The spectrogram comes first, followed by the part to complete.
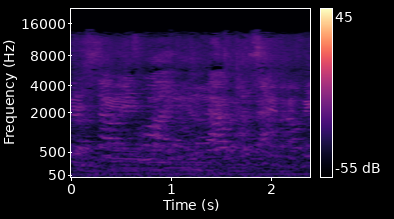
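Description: Café ambience: indistinct chatter of several voices talking at once, no words clear, at a steady level.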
